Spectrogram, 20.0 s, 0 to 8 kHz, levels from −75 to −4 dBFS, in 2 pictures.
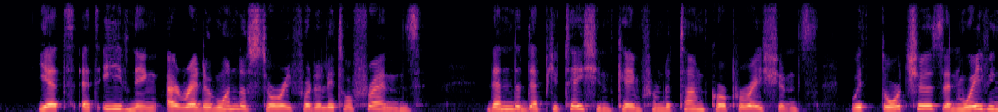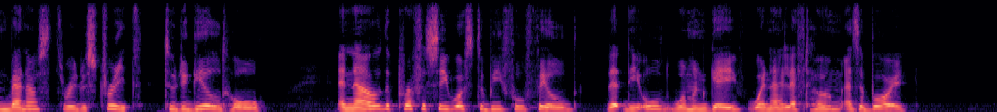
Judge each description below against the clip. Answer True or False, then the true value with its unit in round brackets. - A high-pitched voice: True (200 Hz)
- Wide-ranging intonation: False (3.3 semitones)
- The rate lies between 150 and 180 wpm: True (155 wpm)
